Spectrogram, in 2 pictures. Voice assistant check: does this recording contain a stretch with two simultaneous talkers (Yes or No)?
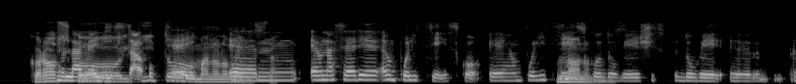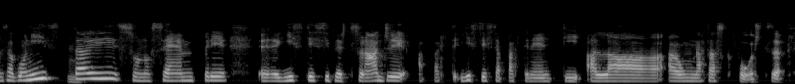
Yes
